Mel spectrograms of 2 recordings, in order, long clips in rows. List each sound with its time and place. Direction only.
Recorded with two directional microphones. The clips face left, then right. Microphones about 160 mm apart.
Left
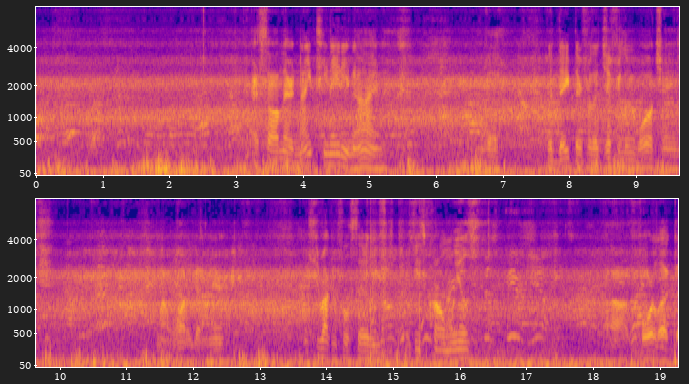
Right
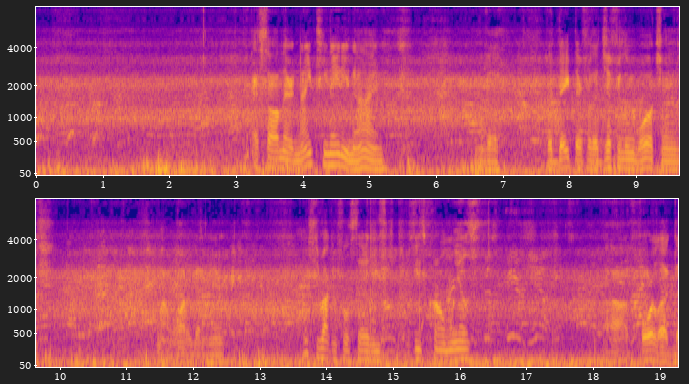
3.3 s speech: 25° right (ahead or behind)
7.6 s speech: 35° right (ahead or behind)
13.7 s speech: 25° right (ahead or behind)
15.3 s speech: 10° right (ahead or behind)
18.9 s speech: 20° right (ahead or behind)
